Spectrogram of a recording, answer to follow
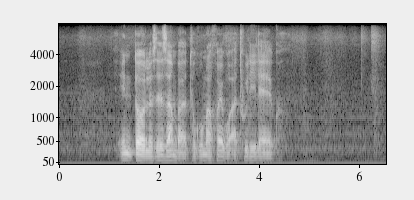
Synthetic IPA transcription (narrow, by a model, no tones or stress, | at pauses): iːntʼɔlɔzɛzambʱatʰɔk̬umaxwɛɓɔ̰ʔa̰tʰulilɛːk̬wḁ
